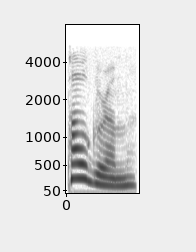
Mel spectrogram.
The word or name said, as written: pogrom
